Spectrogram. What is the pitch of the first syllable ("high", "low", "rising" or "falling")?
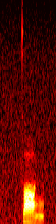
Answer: falling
